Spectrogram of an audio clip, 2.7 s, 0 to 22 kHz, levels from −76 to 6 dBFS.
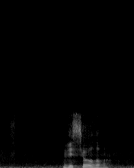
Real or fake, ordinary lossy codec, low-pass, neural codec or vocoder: fake; Opus, 24 kbps; 7.2 kHz; codec, 24 kHz, 1.2 kbps, DualCodec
